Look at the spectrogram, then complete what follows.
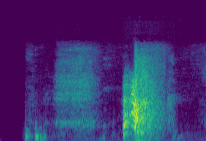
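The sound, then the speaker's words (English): A sneeze: a couple of short catching breaths and a drawn-in gasp, then one loud, explosive burst trailing off quickly. “Bless you, ….”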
